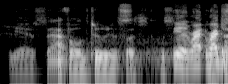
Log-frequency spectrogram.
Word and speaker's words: Saffold: Yeah, Saffold too. Roger Scaffold. Yeah, I said Roger Scaffold. Saffold. Oh, Roger Scaffold. Scaffold. Saffold. No C in there.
